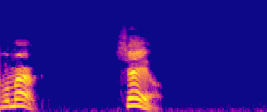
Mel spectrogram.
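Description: A man makes two short humming sounds close to a microphone.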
